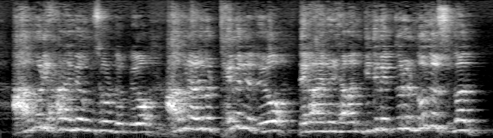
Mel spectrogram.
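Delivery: high, loud, building sermon cry; loud preaching climax; full-force preaching. Real, not acted. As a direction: preach it out hard to the congregation.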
